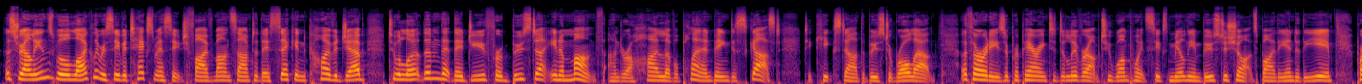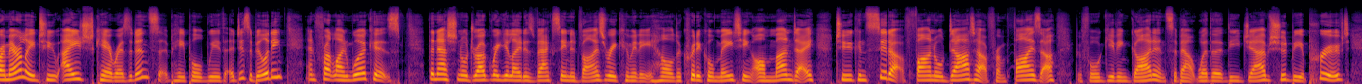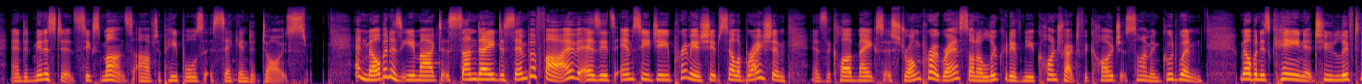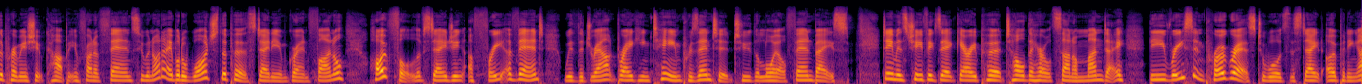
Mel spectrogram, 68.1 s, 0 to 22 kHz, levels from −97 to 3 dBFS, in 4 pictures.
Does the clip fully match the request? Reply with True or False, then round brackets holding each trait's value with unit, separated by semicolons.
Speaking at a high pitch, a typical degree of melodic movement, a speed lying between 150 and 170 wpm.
True (200 Hz; 3.7 semitones; 165 wpm)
